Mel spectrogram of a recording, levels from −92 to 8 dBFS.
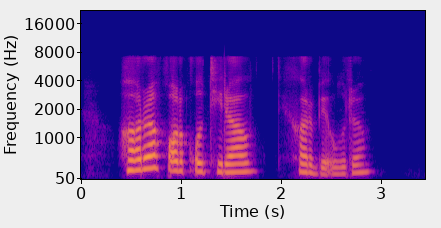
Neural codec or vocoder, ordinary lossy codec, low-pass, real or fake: codec, 16 kHz, 0.7 kbps, FocalCodec; AAC, 48 kbps; 7.2 kHz; fake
